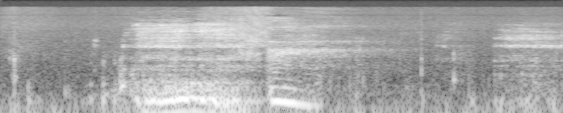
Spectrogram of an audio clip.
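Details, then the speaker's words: Loud, rough, rattling snore on the in-breath, then a shorter snort-like snore, from a man sleeping after a night of drinking; heavy snoring. "This is what it's like sleeping next to him when he's been drinking."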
